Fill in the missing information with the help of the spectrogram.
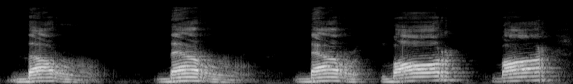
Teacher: بر برو، رو بھی نہیں بولیں گے کہ آپ اللہ اکبر برو. ہونٹ گول کر دینے سے ایکسٹرا واو کی آواز یا پیش کی آواز پیدا ہو جا رہی ہے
